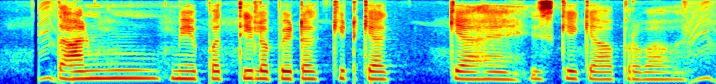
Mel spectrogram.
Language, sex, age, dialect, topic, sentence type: Hindi, female, 25-30, Garhwali, agriculture, question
